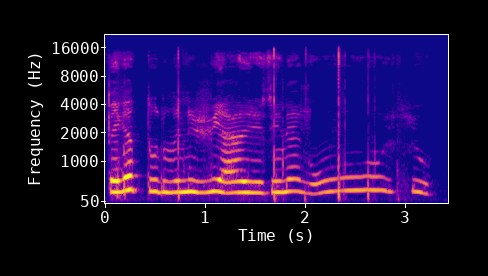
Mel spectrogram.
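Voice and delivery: high, loud frustrated gamer; frustrated excitement. Real, not acted. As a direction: yell at the broken game. Frustrated with the game. (frustrado e agitado, em voz alta)

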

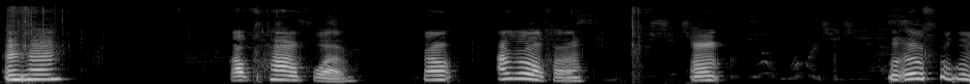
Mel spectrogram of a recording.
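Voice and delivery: muffled through mouth packing; talking with gauze in mouth. Real, not acted. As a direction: lips held around gauze.

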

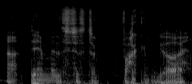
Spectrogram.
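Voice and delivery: muttered whisper, disappointed; a whispered curse at a false find; whispered letdown. Real, not acted. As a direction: drop to a whisper, deflated. Disappointed aside while searching.

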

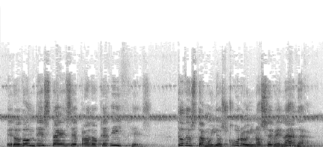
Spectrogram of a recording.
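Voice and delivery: put-on high, worried small girl; little girl voice. A narrator's reading. Gretel worried in dark.

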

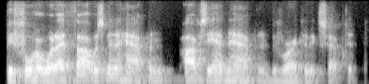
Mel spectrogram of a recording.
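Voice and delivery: usual speaking voice

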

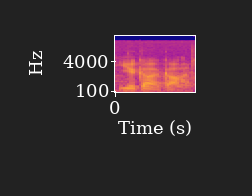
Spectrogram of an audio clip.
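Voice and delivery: ordinary talk

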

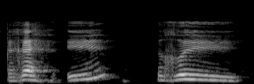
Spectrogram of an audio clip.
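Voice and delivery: "Re-u" in two parts, then "rue" as one; teacher blending "Re-u" into "rue"; sounding out. Shown as a demonstration. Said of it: "c'est le tour de la syllabe".

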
